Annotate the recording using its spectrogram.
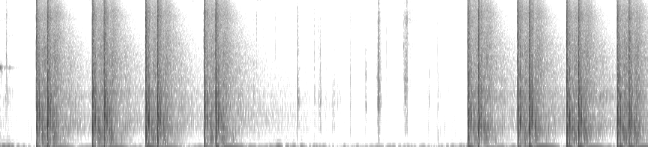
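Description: Rifle fire from a short AR-style rifle: four quick pairs of shots, then a pause of about three seconds with faint clicks as the magazine is changed, then three more pairs of shots.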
